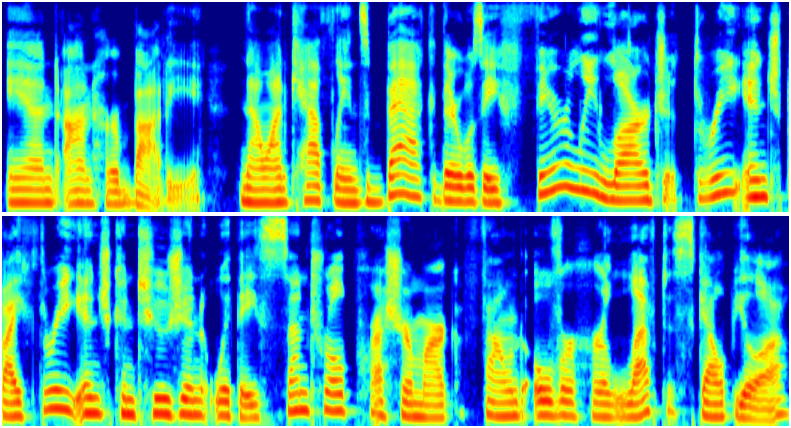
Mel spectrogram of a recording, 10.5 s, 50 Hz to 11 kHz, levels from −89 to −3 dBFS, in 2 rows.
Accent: American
